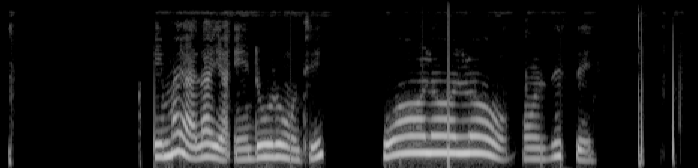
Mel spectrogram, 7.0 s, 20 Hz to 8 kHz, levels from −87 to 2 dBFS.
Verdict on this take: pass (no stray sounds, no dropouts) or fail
fail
